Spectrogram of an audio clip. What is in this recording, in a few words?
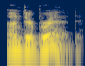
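"underbred", British English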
